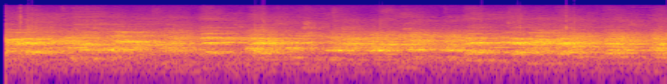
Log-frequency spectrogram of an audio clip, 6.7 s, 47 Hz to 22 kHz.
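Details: Many dogs barking together at a kennel-like lot on 30 December 2019; a dense, continuous overlapping chorus of barks and yips with no pauses.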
